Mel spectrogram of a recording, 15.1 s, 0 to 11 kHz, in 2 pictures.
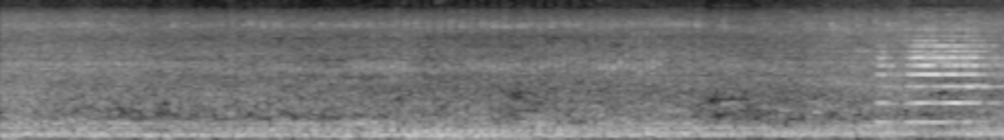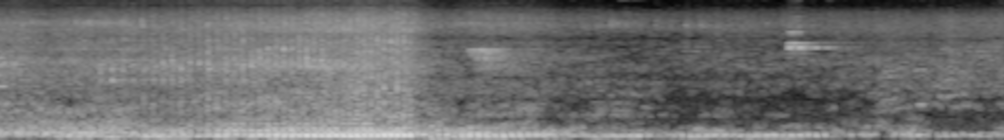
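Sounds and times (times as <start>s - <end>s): motorbike engine running: 0.0s - 11.3s.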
